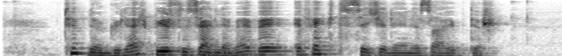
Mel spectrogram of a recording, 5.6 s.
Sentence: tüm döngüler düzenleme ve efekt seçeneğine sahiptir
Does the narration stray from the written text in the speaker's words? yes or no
yes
